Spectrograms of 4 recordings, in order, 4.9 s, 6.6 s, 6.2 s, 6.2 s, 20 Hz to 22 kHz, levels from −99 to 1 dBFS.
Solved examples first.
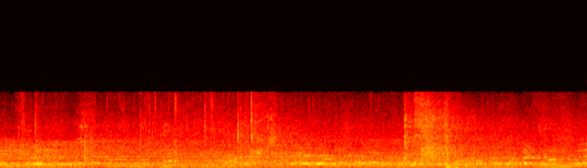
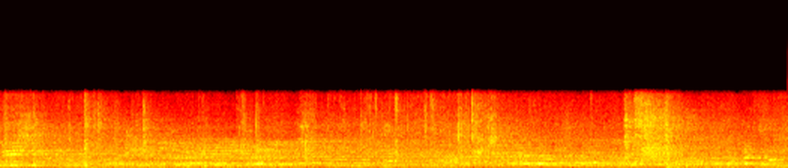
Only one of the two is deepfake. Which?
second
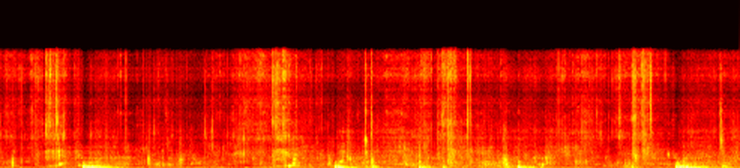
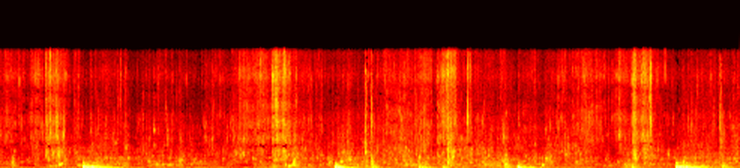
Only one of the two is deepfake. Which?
first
